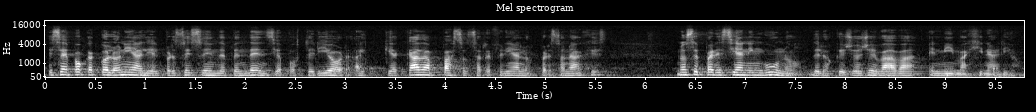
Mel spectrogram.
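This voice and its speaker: A woman with a Rioplatense Argentine accent reads a prepared talk aloud in a measured, formal, literary manner as a panel speaker. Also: sits low. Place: conference room at a book fair. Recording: faint ambient event noise.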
